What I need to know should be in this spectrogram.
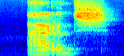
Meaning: a surname
- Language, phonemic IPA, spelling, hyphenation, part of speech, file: Dutch, /ˈaː.rənts/, Arends, Arends, proper noun, Nl-Arends.ogg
